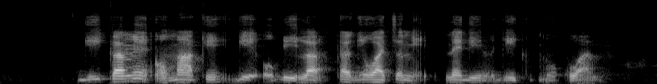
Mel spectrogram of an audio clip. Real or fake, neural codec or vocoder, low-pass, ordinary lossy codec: fake; codec, 44.1 kHz, 2.6 kbps, DAC; none; none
